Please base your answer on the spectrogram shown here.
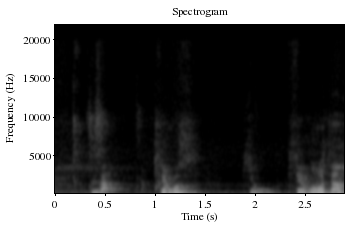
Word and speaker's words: Pierroz: On dit Pierro. Pierro. Ouais. OK. Comme le prénom en fait en tuas un en Suisse on ne prononce pas les dernières lettres.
